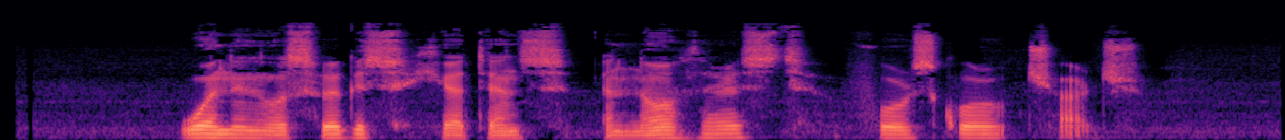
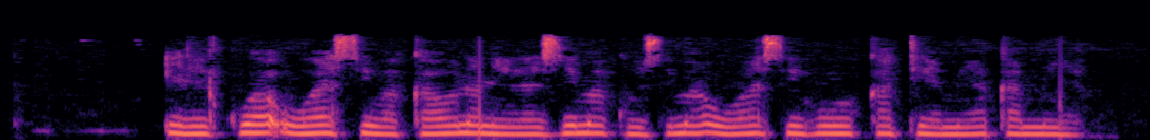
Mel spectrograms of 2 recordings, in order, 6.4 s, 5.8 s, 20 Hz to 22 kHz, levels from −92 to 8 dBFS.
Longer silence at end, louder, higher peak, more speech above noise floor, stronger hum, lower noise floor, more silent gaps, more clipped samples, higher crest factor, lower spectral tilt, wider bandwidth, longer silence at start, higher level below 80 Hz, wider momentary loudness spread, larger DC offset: first, 0.75 s vs 0.35 s; first, -22 LUFS vs -25 LUFS; first, -2 dBFS vs -8 dBFS; second, 35 dB vs 40 dB; neither; second, -57 dBFS vs -64 dBFS; neither; neither; about the same, 22 dB vs 18 dB; about the same, -4.5 dB/octave vs -4.5 dB/octave; first, 11 kHz vs 8.2 kHz; about the same, 0.9 s vs 0.8 s; first, -50 dBFS vs -66 dBFS; first, 10 LU vs 7 LU; neither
